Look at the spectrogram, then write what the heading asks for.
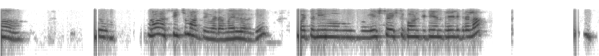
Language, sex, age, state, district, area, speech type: Kannada, female, 30-45, Karnataka, Bellary, rural, conversation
